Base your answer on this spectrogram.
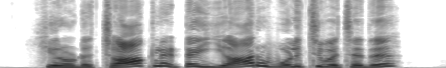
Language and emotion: Tamil, angry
